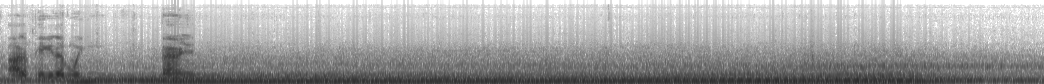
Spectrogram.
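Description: A car engine revs loudly with a low drone, then eases off.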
